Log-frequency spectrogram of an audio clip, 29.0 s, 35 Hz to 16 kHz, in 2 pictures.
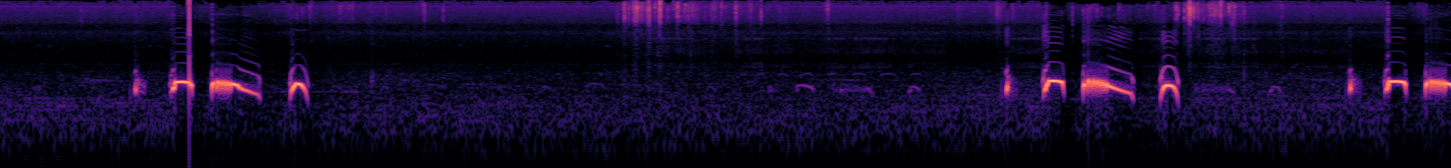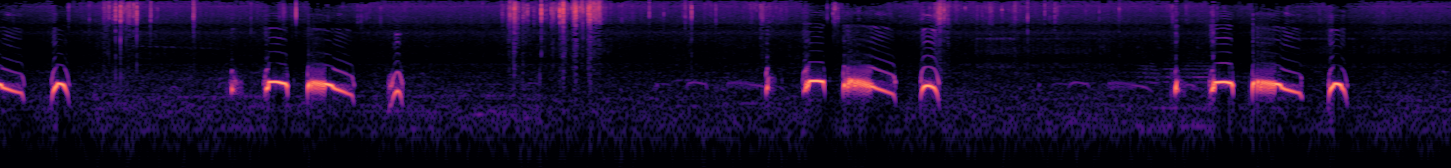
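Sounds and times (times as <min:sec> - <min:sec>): dove cooing: 0:00.8 - 0:03.2, 0:05.4 - 0:09.4, 0:10.0 - 0:15.9, 0:16.8 - 0:18.6, 0:21.0 - 0:28.1.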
